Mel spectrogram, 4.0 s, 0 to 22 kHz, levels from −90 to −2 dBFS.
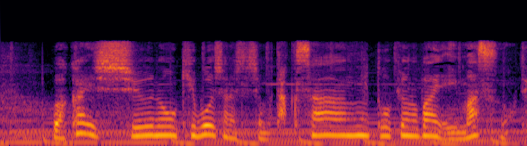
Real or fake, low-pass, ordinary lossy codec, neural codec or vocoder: real; none; none; none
